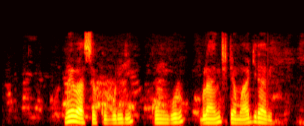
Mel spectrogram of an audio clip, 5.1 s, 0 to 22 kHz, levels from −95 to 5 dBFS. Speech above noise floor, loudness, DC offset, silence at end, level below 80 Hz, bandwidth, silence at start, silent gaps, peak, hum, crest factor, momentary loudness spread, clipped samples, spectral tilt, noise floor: 29 dB; -21 LUFS; under 0.1%; 0.45 s; -60 dBFS; 8 kHz; 0.4 s; none; -4 dBFS; none; 18 dB; 13 LU; under 0.1%; -6.5 dB/octave; -49 dBFS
